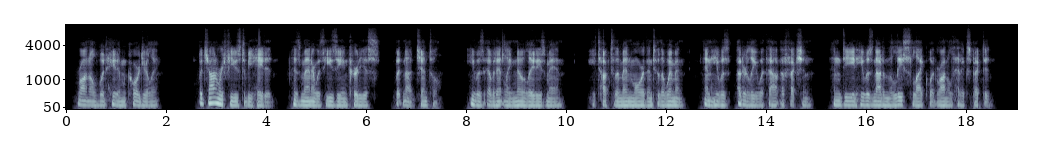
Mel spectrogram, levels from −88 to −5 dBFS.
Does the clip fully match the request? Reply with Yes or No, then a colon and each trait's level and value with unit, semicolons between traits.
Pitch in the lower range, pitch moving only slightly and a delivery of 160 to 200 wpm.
Yes: very low, 95 Hz; narrow, 1.3 semitones; average, 170 wpm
